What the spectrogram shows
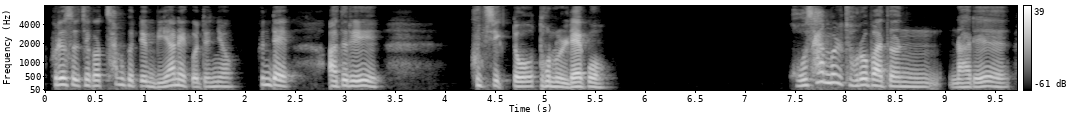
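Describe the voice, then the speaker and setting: A woman's voice: low-pitched, a little mellow. A middle-aged woman from North Korea with a North Korean accent, telling her personal faith testimony in an earnest, emotional storytelling way. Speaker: testimony speaker.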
